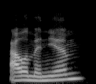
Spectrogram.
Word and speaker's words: aluminium: spelled differently or whatever what do you say aluminium yeah and apparently that's the original you saying Americans are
